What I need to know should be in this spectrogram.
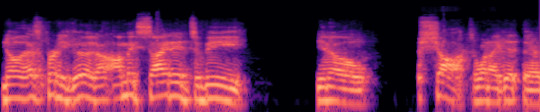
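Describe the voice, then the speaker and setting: Here a man speaks at a fairly high pitch. His pitch variation is ordinary. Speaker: livestream co-host, travel vlogger. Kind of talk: casual chat. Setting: livestream. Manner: fast.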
